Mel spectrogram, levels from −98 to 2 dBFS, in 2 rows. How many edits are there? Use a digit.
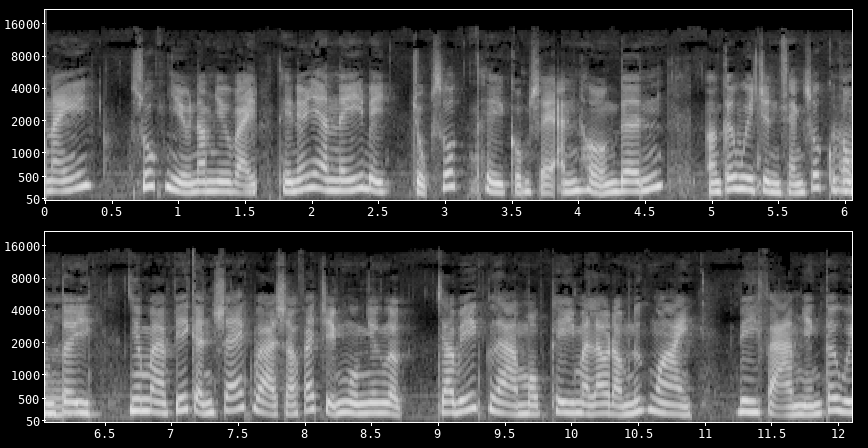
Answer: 0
